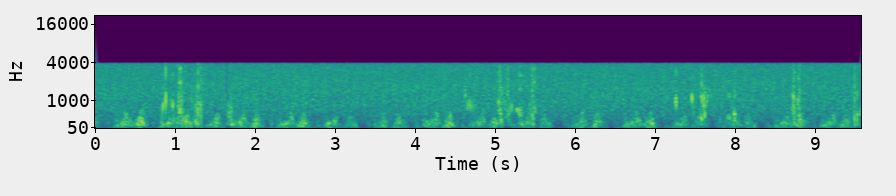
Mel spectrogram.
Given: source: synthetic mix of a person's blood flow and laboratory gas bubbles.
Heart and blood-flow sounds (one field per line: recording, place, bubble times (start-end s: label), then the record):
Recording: Doppler ultrasound of blood flow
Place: precordium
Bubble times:
0.79-1.15 s: bubbles
1.17-1.35 s: bubbles
1.62-1.79 s: bubbles
4.60-4.76 s: bubbles
5.01-5.51 s: bubbles
7.22-7.34 s: bubbles
7.42-7.69 s: bubbles
7.78-8.11 s: bubbles
8.68-8.86 s: bubbles
9.45-9.58 s: bubbles
From the record:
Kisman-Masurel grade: 223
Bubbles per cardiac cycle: several, 3 to 8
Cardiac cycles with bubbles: 10 to 50%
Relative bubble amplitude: loud (0.450 to 0.775)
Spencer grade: 2 (many but less than half of the cardiac periods contain bubble signals, singularly or in groups)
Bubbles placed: only in the low amplitude regions of the cardiac cycle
